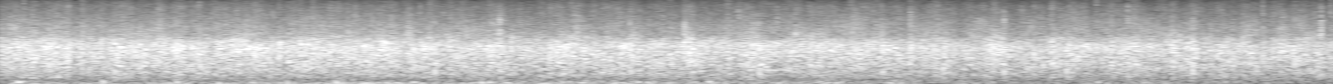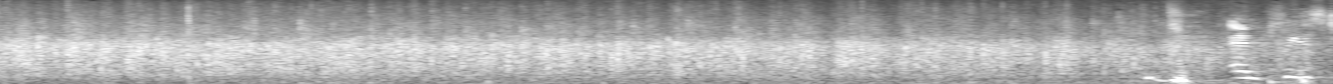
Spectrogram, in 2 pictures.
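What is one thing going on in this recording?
An audience laughs loudly in a large hall.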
